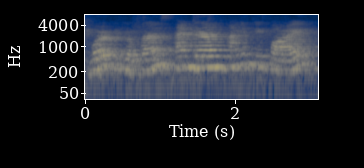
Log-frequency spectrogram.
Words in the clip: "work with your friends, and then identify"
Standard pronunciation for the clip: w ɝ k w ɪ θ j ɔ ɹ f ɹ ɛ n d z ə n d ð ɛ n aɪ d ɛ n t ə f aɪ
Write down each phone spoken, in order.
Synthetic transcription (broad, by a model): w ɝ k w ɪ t j ɔ ɹ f ɹ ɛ n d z ə n d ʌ aɪ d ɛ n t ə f aɪ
